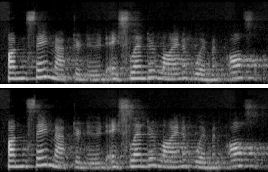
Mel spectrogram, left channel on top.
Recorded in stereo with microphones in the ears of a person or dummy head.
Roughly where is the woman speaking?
Centre.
